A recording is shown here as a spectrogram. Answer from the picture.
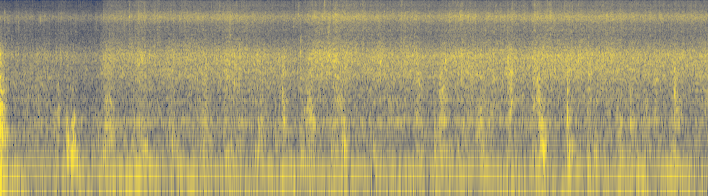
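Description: Spice paste and onion frying in a non-stick wok with a steady sizzle, while a spatula scrapes and taps against the pan as it stirs. One sharp knock right at the start, and a faint low hum underneath.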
